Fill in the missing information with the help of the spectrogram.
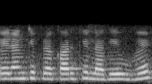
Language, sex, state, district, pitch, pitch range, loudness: Hindi, female, Chhattisgarh, Bilaspur, 255 Hz, 245-275 Hz, -14 LUFS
